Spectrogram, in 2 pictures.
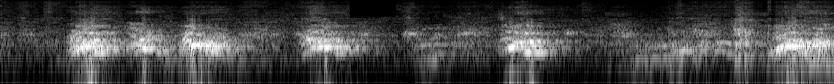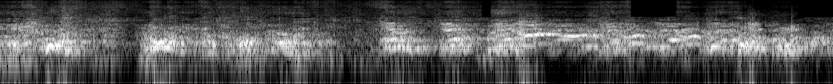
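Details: Tibetan Mastiff letting out loud, separated barks, each followed by a brief drawn-out whine, the bursts coming at irregular gaps of about a second, louder toward the end, with hiss underneath.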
